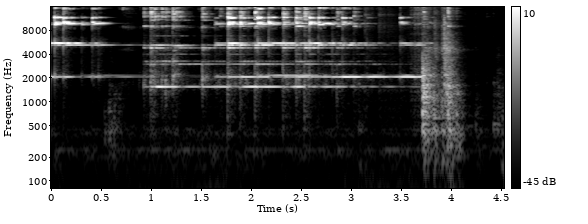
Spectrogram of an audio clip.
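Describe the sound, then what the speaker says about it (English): Metal bells ring for space cleansing, several bright strikes with long shimmering sustained tones, close and clear, ending in a final jangle before fading out. "I am going to be ringing some bells. This is just to cleanse the space around us."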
